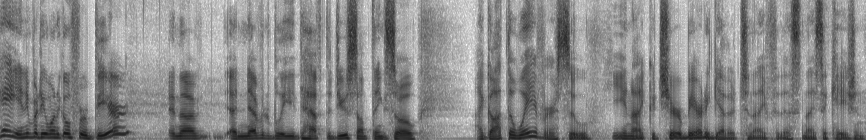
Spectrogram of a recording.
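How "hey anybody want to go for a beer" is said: high, fast, eager and bright call. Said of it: "Rusty's always the first one that says".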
